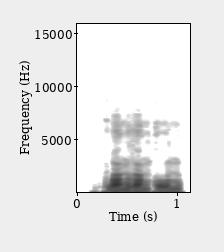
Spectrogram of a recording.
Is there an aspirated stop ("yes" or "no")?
no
